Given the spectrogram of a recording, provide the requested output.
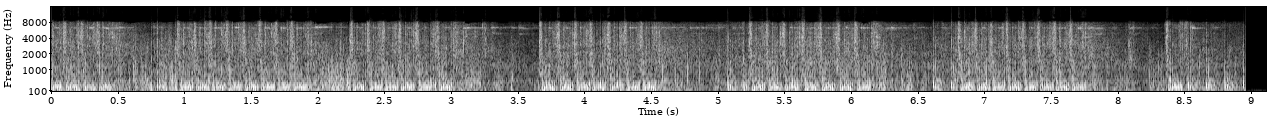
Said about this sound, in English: Like, for example, the sweet, sweet sound of a machine gun.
